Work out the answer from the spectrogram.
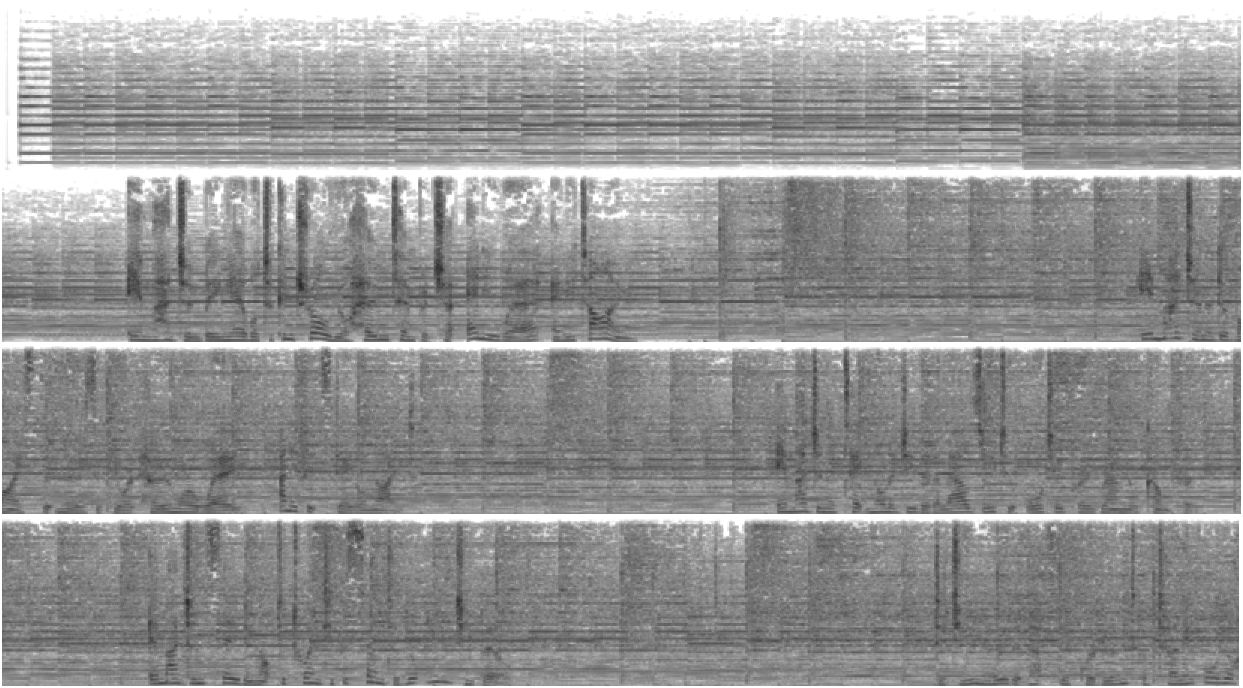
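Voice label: comercial, British English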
